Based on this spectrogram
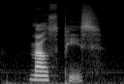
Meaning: A part of any device that functions in or near the mouth, especially: 1. The part of a telephone that is held close to the mouth 2. The part of a wind instrument that is held in or against the mouth
- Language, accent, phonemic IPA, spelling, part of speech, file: English, US, /ˈmaʊθˌpiːs/, mouthpiece, noun, En-us-mouthpiece.ogg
